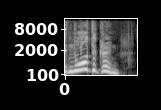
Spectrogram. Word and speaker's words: Nordgren: Oh, it's the Swedish terminology. But in English, you pronounce it as Nordgren.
